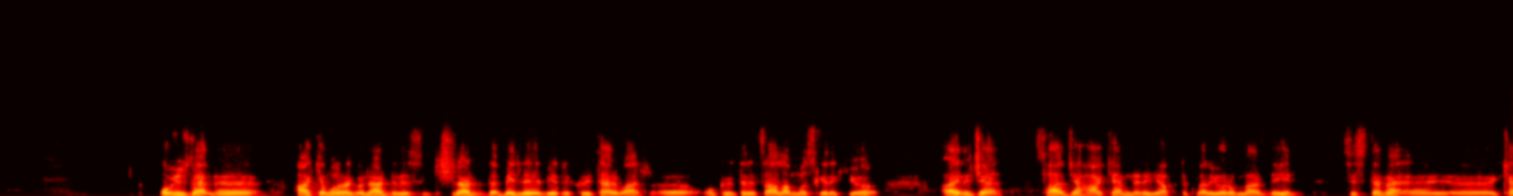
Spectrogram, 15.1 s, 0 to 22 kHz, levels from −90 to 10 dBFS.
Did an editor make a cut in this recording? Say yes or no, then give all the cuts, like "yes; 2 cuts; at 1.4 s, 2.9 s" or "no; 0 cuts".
no; 0 cuts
